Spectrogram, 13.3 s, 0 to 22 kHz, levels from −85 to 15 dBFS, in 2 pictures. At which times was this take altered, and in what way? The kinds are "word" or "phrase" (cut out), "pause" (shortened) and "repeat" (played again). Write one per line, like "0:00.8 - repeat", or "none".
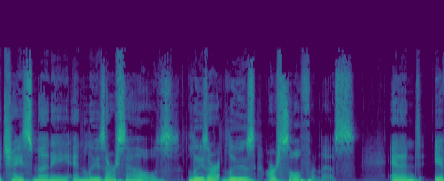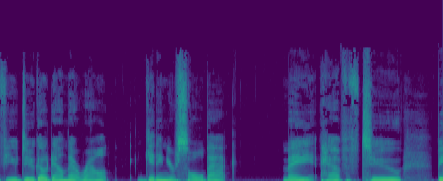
0:03.3 - word
0:03.9 - pause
